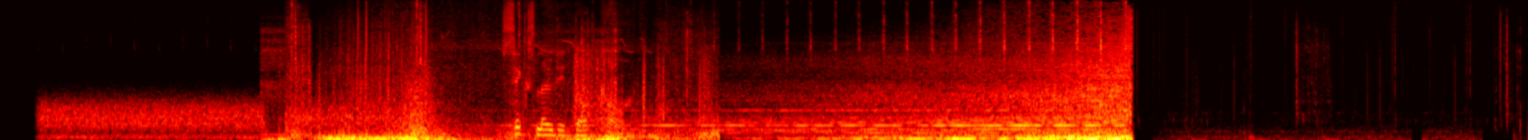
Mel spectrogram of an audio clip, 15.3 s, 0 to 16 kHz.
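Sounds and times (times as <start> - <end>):
wall clock ticking: 0.4 - 2.7, 6.5 - 11.4
faint scattered clicks: 0.4 - 15.2
speech: 5.2 - 6.4.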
